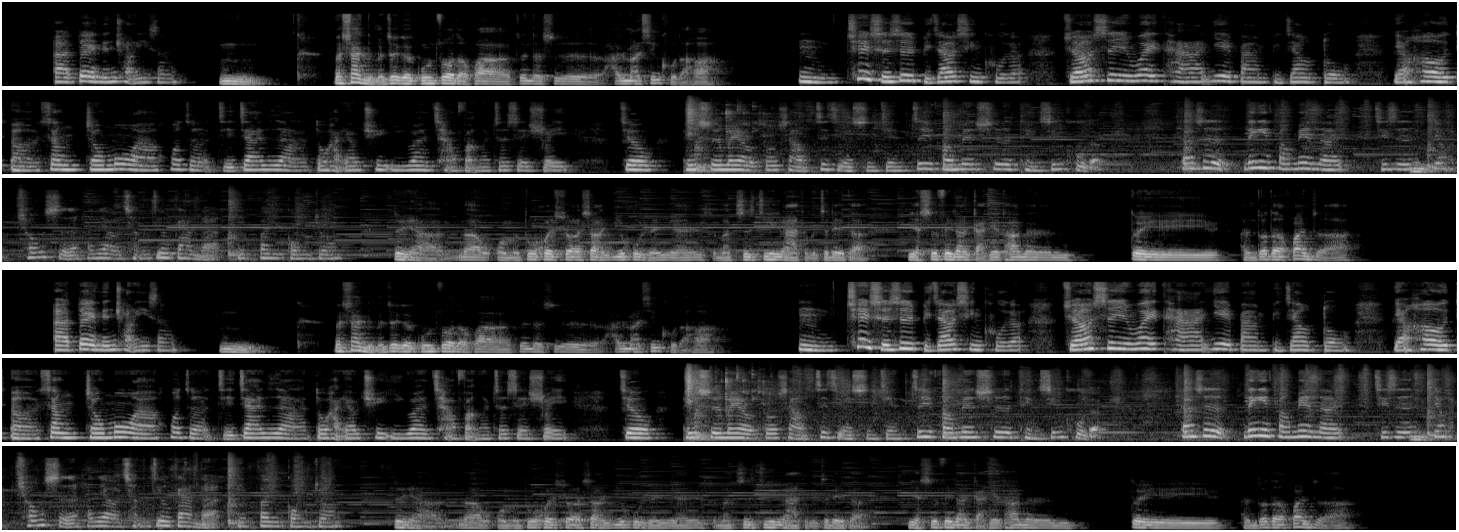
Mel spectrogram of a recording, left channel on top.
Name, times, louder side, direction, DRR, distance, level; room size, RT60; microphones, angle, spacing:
voice 1, 0.5-1.8 8.0-20.2 20.7-21.1 21.4-25.6 26.3-28.0 28.3-32.5, right 2 dB, 30° right, 0.7 m, -25 dB
voice 2, 2.2-2.6 3.0-7.2 28.6-28.9 33.0-37.9 38.2-39.8 40.4-42.6, left 3 dB, 35° left, 0.6 m, -26 dB
sound 1, 21.4-32.4, right 6 dB, 80° right, 1.4 m, -38 dB
Harp, 23.8-39.3, left 1 dB, 20° left, 4.1 m, -45 dB
8.1 x 4.9 x 5.7 m
head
